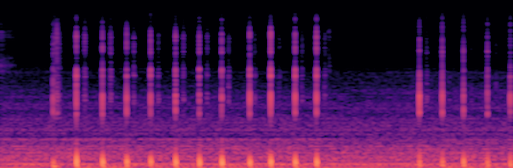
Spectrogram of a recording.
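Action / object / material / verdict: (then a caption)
tap / upside-down plastic cup / plastic / none. Fingertips tap and scratch an empty, hollow blue plastic tumbler held upside down, making a steady run of short, dull hollow taps with bright clicky tops over a low hum. The taps pause for about a second, then resume at the same even pace.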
